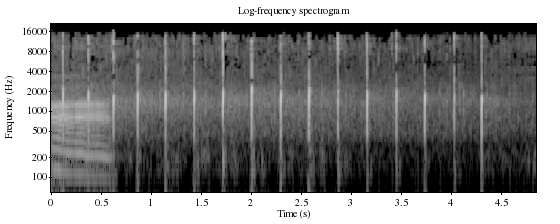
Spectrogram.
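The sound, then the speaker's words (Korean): A church audience claps in steady unison as applause of glory to the Lord after worship singing, about fourteen sharp, evenly spaced claps over a soft crowd wash, after a brief voice at the start. “우리의 찬양을 받으신 주님께 영광의 박수 올리겠습니다.”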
